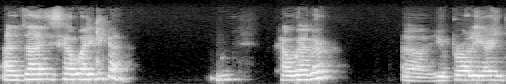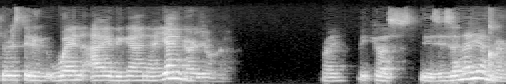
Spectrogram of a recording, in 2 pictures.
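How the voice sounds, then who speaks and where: With a Spanish accent, a woman talks at a moderate pace and medium pitch, with ordinary pitch variation and long, frequent pauses. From Argentina. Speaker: yoga teacher. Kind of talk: interview. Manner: halting.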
